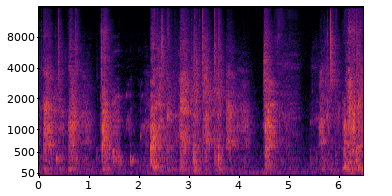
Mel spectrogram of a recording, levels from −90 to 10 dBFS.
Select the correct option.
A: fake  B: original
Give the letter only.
B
